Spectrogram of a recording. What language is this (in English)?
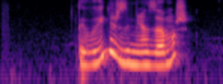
Russian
